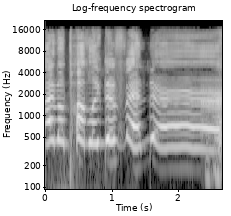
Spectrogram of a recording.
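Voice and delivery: high sobbing wail through tears.

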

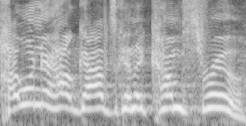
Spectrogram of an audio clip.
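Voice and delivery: audible grin, beaming smile, very high-pitched voice. Retelling what a man said, imitating his smiling voice. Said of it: "You can hear the smile on his face".

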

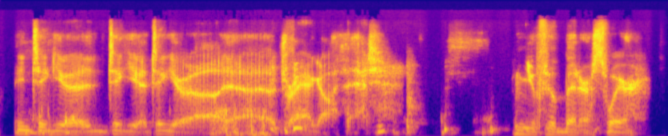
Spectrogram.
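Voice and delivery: put-on smooth buttery voice. Talking someone through lighting and smoking: buttery voice. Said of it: "doing the buttery voice".

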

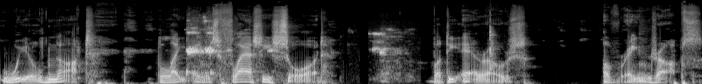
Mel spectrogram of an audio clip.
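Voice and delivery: very slow, drawn-out, rough, rasping voice. Reading a poem aloud after being asked for a voice: Sean Connery voice. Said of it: "Sean Connery or something like that".

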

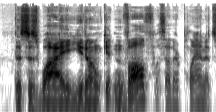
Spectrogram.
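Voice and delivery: ordinary delivery

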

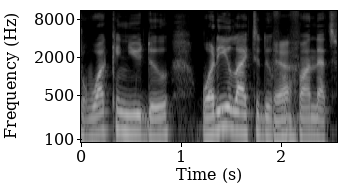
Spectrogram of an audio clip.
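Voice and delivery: normal talking voice

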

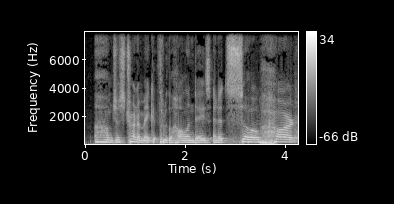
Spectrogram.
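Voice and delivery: gloomy, dejected, depressed, sad voice. Doing an impression of brunch food, depressed Eggs Benedict voice. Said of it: "This is depressed Eggs Benedict".

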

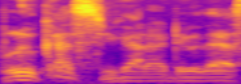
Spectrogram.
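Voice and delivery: soft, raspy, urging tone. Player recalling an older teammate talking to him on the bench, imitating Borya's raspy voice. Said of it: "Borya had that raspy voice".

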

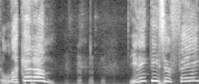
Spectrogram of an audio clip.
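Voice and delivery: mock, very high, shrill, swooping yelling. Retelling how a woman yelled at a friend: imitating a woman yelling. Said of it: "yelling at him".

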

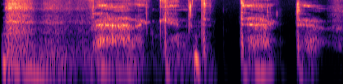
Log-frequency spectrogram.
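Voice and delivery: hushed, slow, secretive whisper.

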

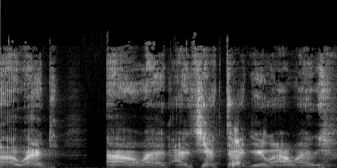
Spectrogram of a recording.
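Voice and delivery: put-on elderly woman voice.

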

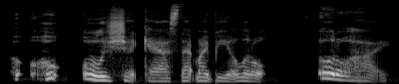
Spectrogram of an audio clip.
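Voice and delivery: stammering, stuttering delivery. A narrator reads Dean speaking to Cass: stammering. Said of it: "Dean stammered out".

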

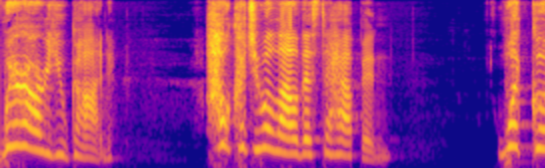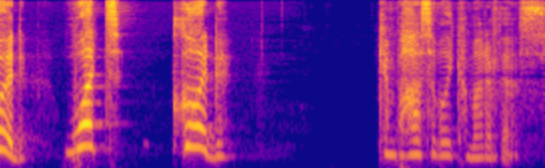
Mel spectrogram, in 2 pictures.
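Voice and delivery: anguished scream at top of lungs, very loud, high. Retelling how a godly man screamed at god this week, re-enacting the scream. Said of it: "I found myself just screaming at the top of my lungs".

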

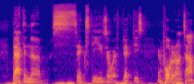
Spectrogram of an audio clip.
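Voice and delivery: ordinary talk

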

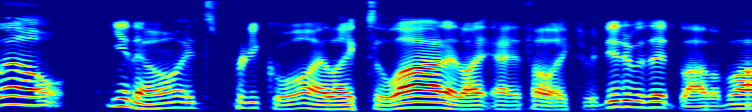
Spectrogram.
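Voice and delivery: plain

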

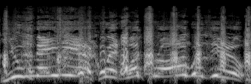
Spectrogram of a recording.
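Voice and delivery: very high, drawn-out, shrieking yell. Retelling being drenched on a speeding boat: imitating a scream. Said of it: "I'd be screaming".

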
